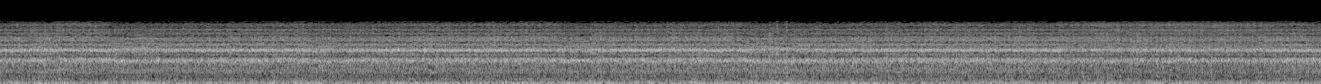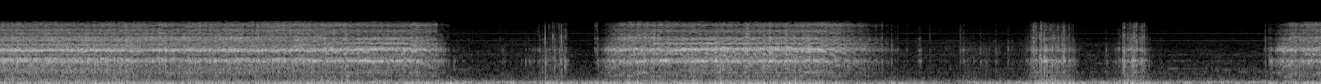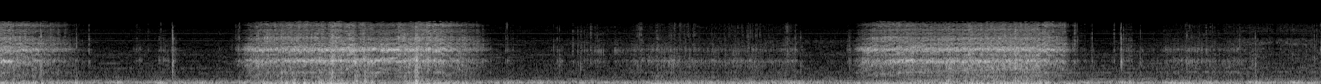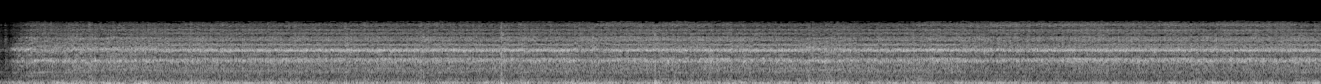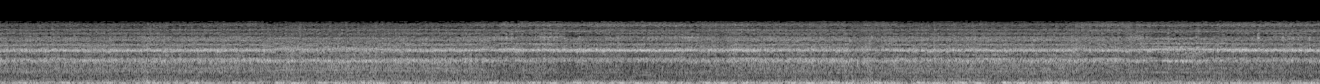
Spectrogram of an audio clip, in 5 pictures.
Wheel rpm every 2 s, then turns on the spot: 160, 160, 160, 160, 160, 170, 160, 160, 120, 40, 120, 0, 10, 30, 70, 60, 10, 70, 80, 30, 150, 160, 160, 160, 160, 160, 160, 160, 160, 160, 160, 160, 160.
24-26 32-34 36-38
